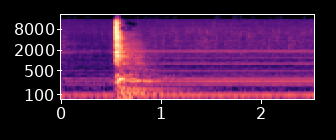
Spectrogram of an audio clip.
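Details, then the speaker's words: Car battery charger switched up while charging a small disability-scooter battery: a switch click, then a soft steady fizzing hiss under a faint hum, the battery overcharged with its electrolyte boiling. "It's charging way too much for that little battery up there. If I switch it up, you can hear it"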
